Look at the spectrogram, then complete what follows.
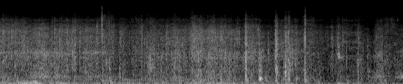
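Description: Enduro mountain bike riding fast down a dirt forest singletrack: continuous rushing noise from wind and tyres on dirt, with many sharp clicks and rattles from the bike over bumps. A low wind rumble on the microphone is strongest at the start and eases after about half a second.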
